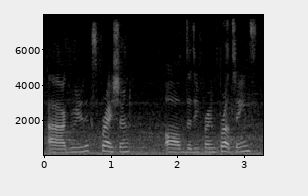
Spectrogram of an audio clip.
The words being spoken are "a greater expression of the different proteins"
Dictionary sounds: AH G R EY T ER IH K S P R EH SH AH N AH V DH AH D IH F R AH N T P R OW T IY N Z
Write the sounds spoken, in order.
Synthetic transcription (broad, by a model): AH G R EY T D IH K S P R EH SH AH N AH V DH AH D IH F R AH N T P R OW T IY N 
